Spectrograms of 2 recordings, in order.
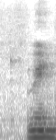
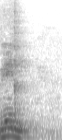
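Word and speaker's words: when: Side से, ये देखो जैसे ये है तो इसमें इसको साइलेंट रखना, ऐसे ये है वेन, तो इसमें इसको साइलेंट, वेन क्या उच्चारण क्या रहेगा? वेन।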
